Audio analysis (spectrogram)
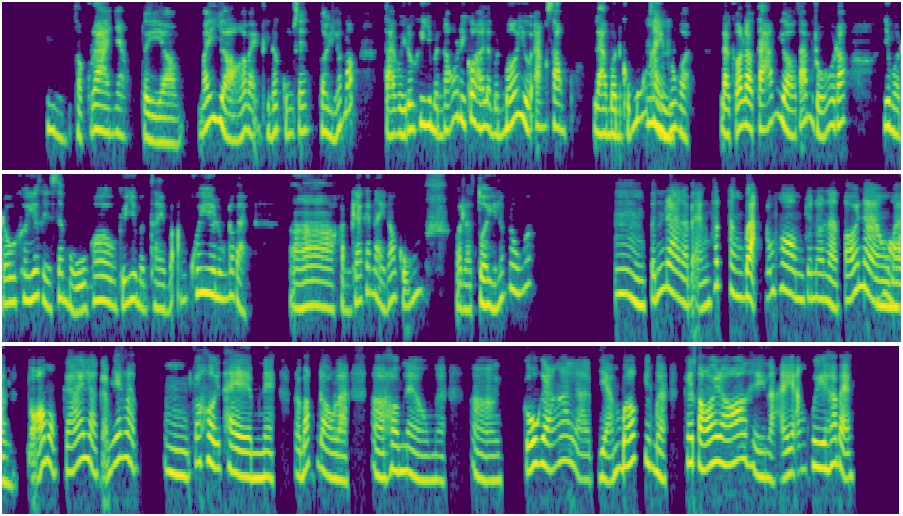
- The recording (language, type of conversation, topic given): Vietnamese, advice, Vì sao bạn khó bỏ thói quen ăn vặt vào buổi tối?
- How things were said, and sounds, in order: "thể" said as "hể"; tapping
